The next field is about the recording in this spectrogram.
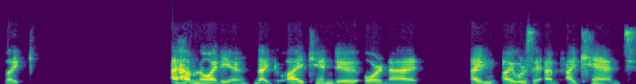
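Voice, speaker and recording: A woman's voice: fairly low pitch, fairly even intonation, unhurried, no echo, lo-fi sound. A woman who is a native Japanese speaker, chatting casually in English as an audience member. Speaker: audience member asking questions.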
